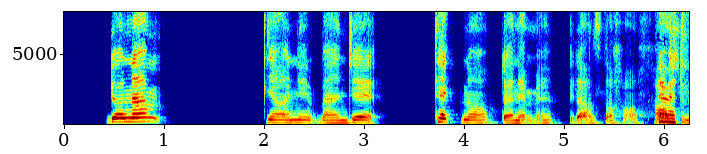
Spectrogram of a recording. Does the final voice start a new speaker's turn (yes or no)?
yes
